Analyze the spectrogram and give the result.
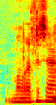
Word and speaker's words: Maleficent: Between the success they've had with Maleficent and... Am I saying that right? Maleficent? – Maleficent. – Maleficent? Maleficent. Sorry.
